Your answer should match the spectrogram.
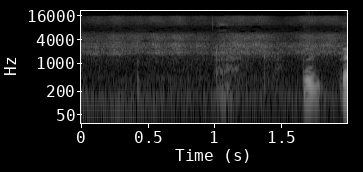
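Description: Faint steady hiss with a few soft crackles from the fire of burning coals and applewood chips under the open grill grate. A short voiced sound comes near the end.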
